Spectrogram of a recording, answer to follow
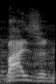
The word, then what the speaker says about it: Bison: were talking about bisen I said I thought it was an S they said it is but it's pronounced bisen so we didn't want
